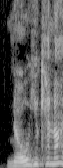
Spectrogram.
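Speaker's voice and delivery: soft, gentle, kind tone. Reading a story, a woman answers a woeful cry, gently. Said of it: "said the woman gently".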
